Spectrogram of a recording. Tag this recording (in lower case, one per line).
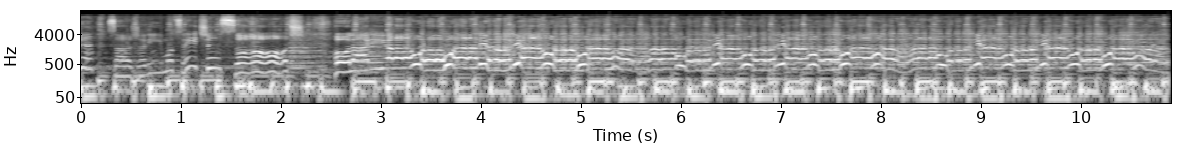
yodelling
